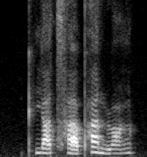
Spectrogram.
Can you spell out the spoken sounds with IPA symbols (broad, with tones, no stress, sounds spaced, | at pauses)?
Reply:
pʰ j ä˨˦ t͡sʰ ä̰˨˩ pʰ a˥˨ n ɻ ɑ˨˦ ŋ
